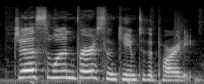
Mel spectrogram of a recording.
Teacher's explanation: sometimes when letters T and D appear between two consonants, they tend to disappear. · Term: elision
